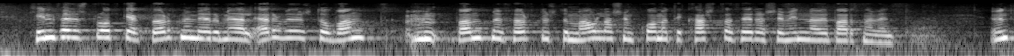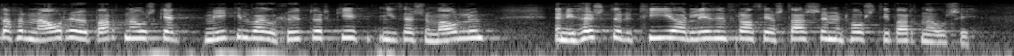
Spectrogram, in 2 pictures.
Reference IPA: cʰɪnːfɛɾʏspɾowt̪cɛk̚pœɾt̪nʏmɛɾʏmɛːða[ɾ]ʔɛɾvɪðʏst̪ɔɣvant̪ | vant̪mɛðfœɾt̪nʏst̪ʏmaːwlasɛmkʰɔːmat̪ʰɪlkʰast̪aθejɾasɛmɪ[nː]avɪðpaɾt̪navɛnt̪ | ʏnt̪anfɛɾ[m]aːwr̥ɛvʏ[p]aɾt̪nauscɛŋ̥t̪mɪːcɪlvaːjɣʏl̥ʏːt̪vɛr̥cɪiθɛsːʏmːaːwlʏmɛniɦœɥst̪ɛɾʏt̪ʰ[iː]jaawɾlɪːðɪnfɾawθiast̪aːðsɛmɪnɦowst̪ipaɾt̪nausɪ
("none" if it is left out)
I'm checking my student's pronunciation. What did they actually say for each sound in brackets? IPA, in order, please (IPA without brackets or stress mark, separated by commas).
l, nː, n, p, iː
